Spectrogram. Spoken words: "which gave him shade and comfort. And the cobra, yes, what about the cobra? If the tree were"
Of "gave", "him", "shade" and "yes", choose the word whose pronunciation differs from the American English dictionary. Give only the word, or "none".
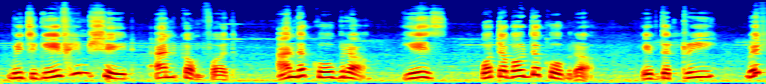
none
